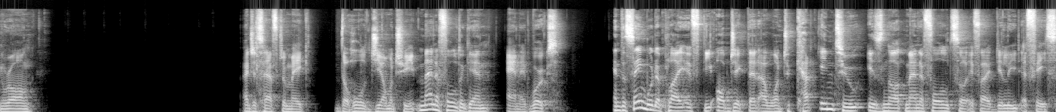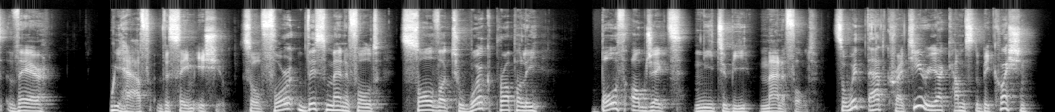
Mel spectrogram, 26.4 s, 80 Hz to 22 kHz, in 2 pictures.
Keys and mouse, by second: 0.4 click, 0.8 shift+click, 1.2 shift+click, 1.7 click, 2.1 shift+middle click, 2.4 click, 3.2 f, 3.8 shift+middle click, 4.3 Tab, 8.1 click, 8.6-9.3 shift+middle drag, 10.1 Tab, 11.4 click, 12.8 x, 14.2 shift+middle click, 15.0 middle click, 15.5 shift+middle click, 16.1 ctrl+z, 18.2 Tab, 19.1 shift+middle click, 19.6 middle drag, 20.0 shift+middle click.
